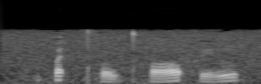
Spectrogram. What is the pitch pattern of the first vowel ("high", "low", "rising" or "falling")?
high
